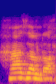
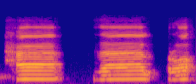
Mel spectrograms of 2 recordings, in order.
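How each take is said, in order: First: The letter names are run together without pauses. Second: Each letter name is said separately with pauses. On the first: The speaker calls it wrong. "এভাবে পড়ার কোনো প্রয়োজন নেই" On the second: The speaker calls it right. "হাত দিয়ে ধরে ধরে একটু পড়লেন"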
